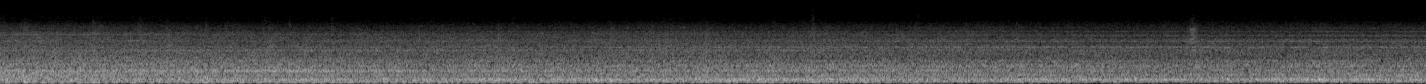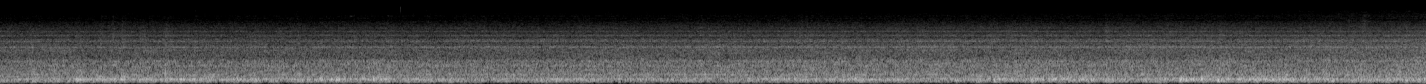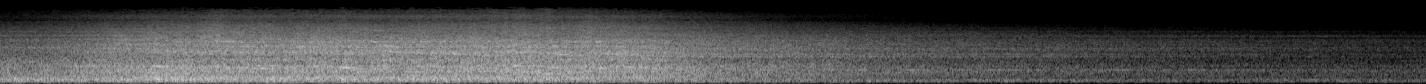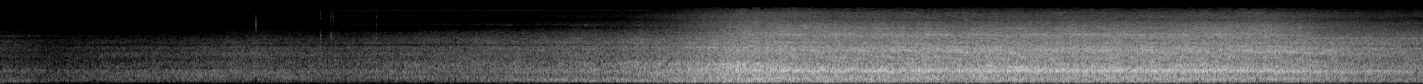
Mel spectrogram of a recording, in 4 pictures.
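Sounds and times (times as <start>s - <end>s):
freight train wheels rumbling: 0.0s - 40.6s, 47.8s - 57.0s
faint ringing tones: 46.0s - 49.1s.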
